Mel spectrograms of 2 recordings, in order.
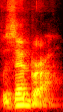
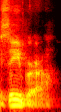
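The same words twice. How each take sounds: First: It is said with a British accent. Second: It is said with an American accent. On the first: "how I pronounce" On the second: "you guys say"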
